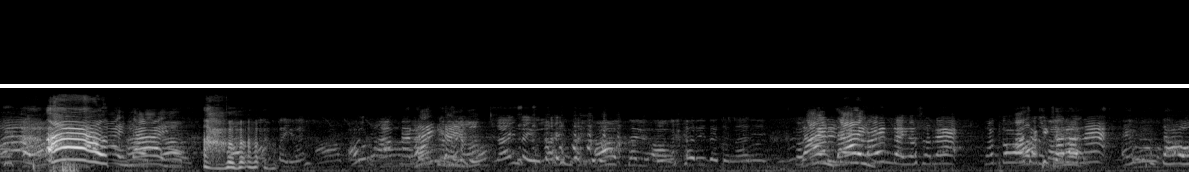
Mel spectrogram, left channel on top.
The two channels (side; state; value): left; silent; digital silence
